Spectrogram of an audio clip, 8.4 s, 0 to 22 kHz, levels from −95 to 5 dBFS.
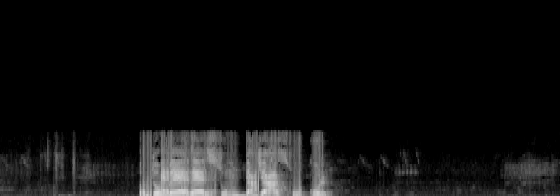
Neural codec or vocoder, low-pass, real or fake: none; 7.2 kHz; real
